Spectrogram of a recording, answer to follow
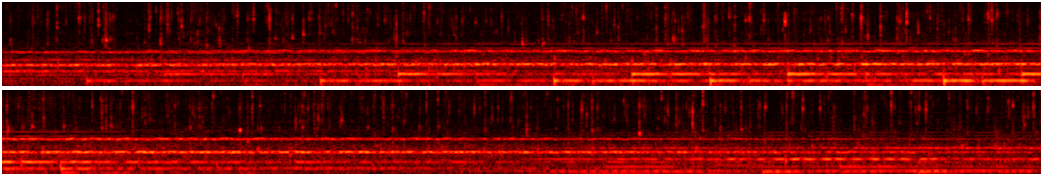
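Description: Slow ambient music: held synthesizer pad tones with a soft melody moving in slow steps and deeper notes coming in near the end. Underneath is the faint trickle of a forest creek.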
